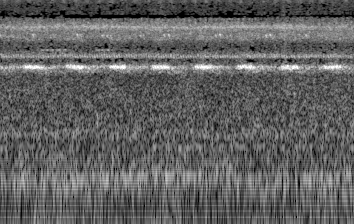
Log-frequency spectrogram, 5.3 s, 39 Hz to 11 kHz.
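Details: Outdoor evening chorus of crickets near a deck, with evenly spaced bright chirps recurring about every 0.6 seconds, a high shimmering pulsed trill above, and a dull continuous low hum.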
